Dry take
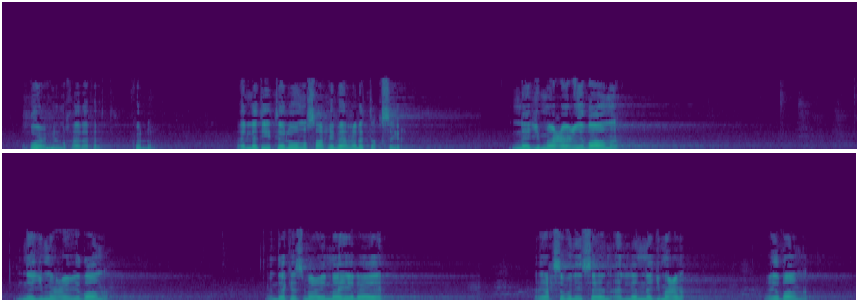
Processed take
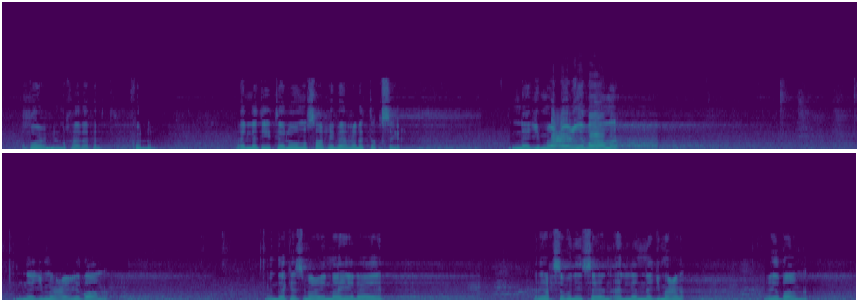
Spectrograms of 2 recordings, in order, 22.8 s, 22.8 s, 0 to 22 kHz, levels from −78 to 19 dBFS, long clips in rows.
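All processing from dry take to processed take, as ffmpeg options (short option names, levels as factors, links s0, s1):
-filter_complex "[0:a]asettb=1/sr,asplit=3[s0][s1][s2];[s0]atrim=end=7.324[s3];[s1]atrim=start=7.32:end=8.74,asetpts=PTS-STARTPTS,afade=t=in:d=0.004:c=qsin,afade=t=out:st=1.416:d=0.004:c=qsin,highpass=f=830:p=1,highshelf=f=2300:g=-11.5,aeval=exprs='0.178*sin(PI/2*3.55*val(0)/0.178)':c=same[s4];[s2]atrim=start=8.736[s5];[s3][s4]acrossfade=d=0.004:c1=hsin:c2=qsin[s6];[s6][s5]acrossfade=d=0.004:c1=qsin:c2=hsin,asettb=1/sr,asplit=3[s7][s8][s9];[s7]atrim=end=11.634[s10];[s8]atrim=start=11.63:end=13.08,asetpts=PTS-STARTPTS,afade=t=in:d=0.004:c=qsin,afade=t=out:st=1.446:d=0.004:c=qsin,bandreject=f=760:w=7.8,aphaser=in_gain=1:out_gain=1:delay=4:decay=0.32:speed=1.3:type=triangular,highpass=270,lowpass=3600[s11];[s9]atrim=start=13.076[s12];[s10][s11]acrossfade=d=0.004:c1=hsin:c2=qsin[s13];[s13][s12]acrossfade=d=0.004:c1=qsin:c2=hsin,lowshelf=f=300:t=q:w=1.5:g=6.5,bandreject=f=6700:w=7.3,acompressor=threshold=0.00251:ratio=2,volume=1.78"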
